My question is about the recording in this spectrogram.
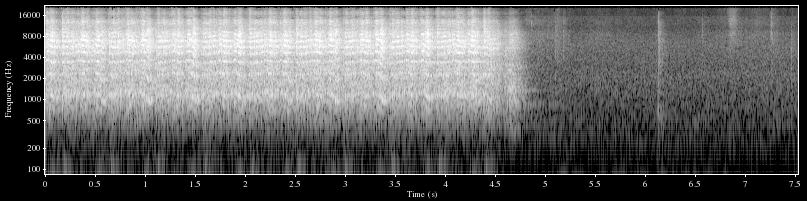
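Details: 2005 Honda TRX650 Rincon, 650cc single-cylinder four-stroke, tank full of fresh fuel, tried on full choke: about three cranks a second for nearly five seconds with no firing. No-start; fuel delivery issue at the carburetor suspected.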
